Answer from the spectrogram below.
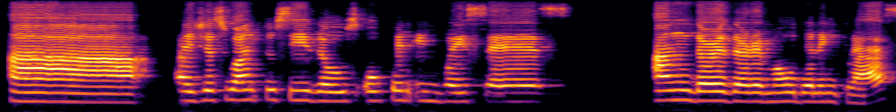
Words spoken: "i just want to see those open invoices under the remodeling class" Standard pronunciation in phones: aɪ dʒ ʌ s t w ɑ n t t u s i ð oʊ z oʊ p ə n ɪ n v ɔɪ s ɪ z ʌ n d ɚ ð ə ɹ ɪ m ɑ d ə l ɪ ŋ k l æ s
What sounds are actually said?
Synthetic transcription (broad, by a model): aɪ dʒ ʌ s t w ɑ n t t u s i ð oʊ s oʊ p ə n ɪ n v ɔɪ s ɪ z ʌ n d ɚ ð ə ɹ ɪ m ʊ d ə l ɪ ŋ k l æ s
